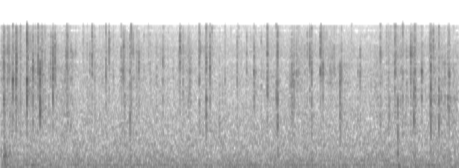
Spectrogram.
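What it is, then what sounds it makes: Plastic bubble mailer being scratched and crinkled. Fingertips and nails scratch and crinkle the bubbly surface of an empty white plastic bubble mailer. Quiet, dense crackling and sharp bright ticks come in quick, uneven bursts over a low, steady hum. Each tick dies away almost instantly.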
